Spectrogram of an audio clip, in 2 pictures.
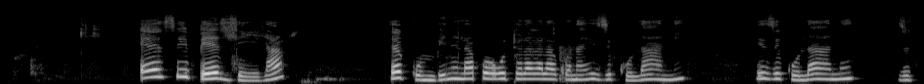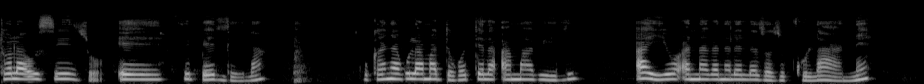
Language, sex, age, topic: North Ndebele, male, 25-35, health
